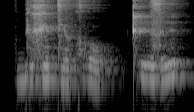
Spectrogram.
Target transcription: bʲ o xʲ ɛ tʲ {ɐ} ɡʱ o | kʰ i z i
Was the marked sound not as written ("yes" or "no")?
no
